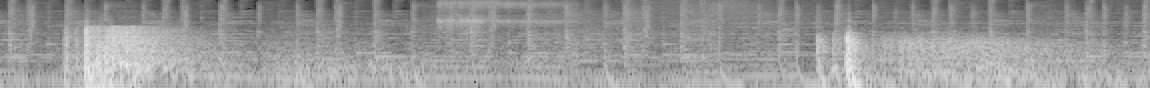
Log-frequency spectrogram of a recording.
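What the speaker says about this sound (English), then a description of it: "And now the truck itself will explode." A simulated explosion of a plasticine model Kamaz truck, two loud close blasts a few seconds apart, each a sharp burst that decays into crackling debris and rumble.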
